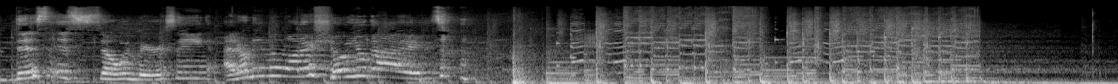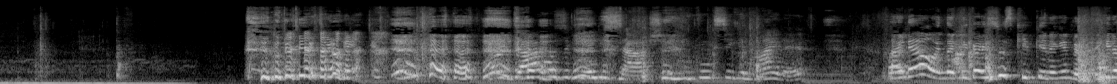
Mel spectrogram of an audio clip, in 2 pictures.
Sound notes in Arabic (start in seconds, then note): 5.6 موسيقى مبهجة; 13.6 يضحكان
